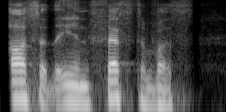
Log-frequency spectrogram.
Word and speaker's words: Festivus: Festivus. All right. It's almost like festival, but you say us at the end. Festivus.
